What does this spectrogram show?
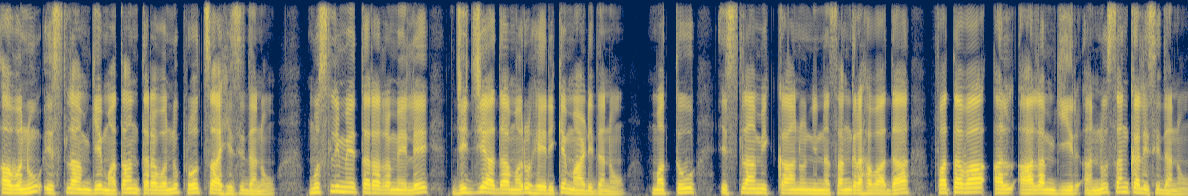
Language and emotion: Kannada, neutral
